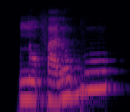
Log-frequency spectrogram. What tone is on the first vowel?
low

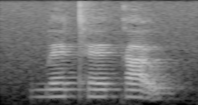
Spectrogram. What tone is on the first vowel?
high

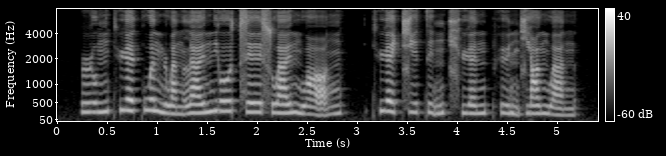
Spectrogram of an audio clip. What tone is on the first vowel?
rising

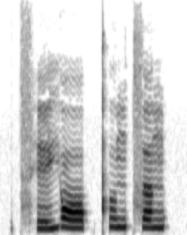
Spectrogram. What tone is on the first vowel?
rising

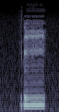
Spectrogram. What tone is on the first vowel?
high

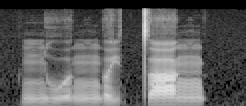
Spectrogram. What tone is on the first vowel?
low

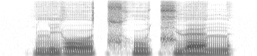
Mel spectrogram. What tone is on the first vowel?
low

